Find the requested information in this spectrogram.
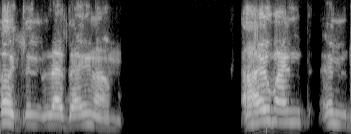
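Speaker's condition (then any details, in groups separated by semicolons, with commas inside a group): Cerebral palsy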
